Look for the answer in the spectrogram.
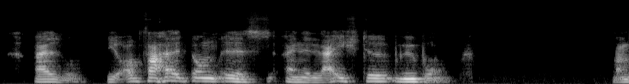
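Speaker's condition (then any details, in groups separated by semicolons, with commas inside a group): Spastic tetraparesis; from birth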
